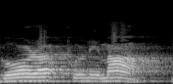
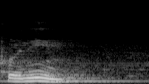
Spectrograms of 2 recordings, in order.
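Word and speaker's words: Gaura Purnima: up is it not purnim because the ah is dropped at the end of some words doesn't mean you can drop it at the end of every word if it's a long r at the end and don't it's not droppable so gorkur gora purnima not punim her name is uh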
